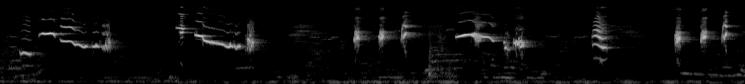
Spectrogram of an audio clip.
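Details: Oriental magpie-robin fighting song with rough, varied phrasing: loud whistled notes sliding downward from high pitch, interspersed with sharp buzzy chips and short bursts, delivered in quick separated phrases over about seven seconds.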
